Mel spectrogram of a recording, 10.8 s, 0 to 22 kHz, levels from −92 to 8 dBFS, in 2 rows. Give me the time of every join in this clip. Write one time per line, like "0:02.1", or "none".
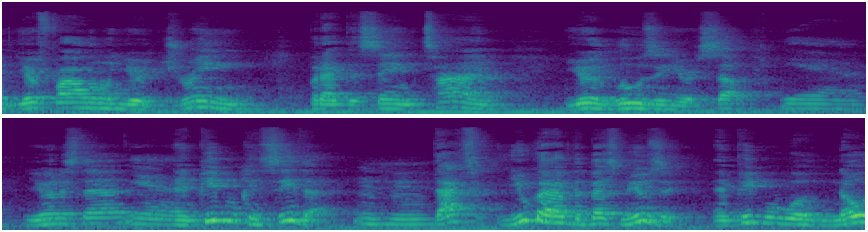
none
